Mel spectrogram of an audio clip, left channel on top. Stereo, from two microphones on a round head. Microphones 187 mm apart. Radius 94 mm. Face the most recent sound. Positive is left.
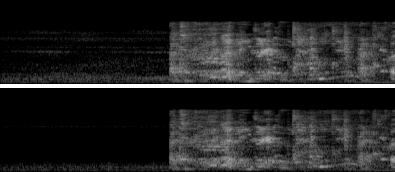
turn(degrees=-10)  # may be behind; listen again after turning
